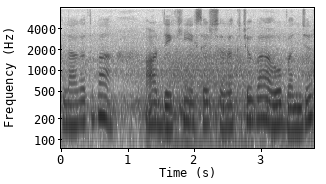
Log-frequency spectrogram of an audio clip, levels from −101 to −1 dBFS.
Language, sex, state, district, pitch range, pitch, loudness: Bhojpuri, female, Bihar, East Champaran, 165-190 Hz, 175 Hz, -25 LUFS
